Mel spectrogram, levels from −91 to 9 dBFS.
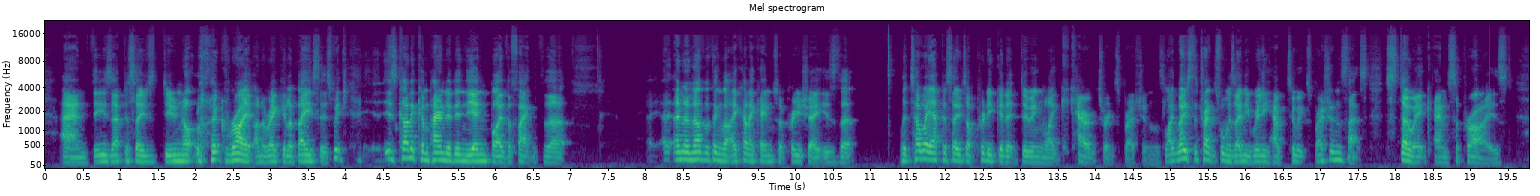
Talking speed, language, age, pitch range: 180 wpm, English, 30-49, 110-140 Hz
